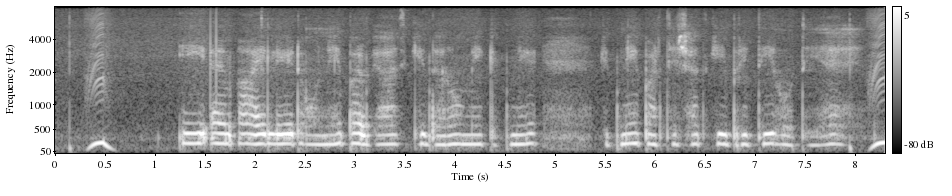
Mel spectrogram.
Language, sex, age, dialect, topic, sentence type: Hindi, female, 18-24, Garhwali, banking, question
